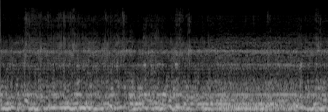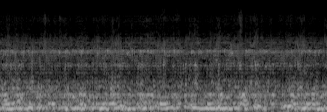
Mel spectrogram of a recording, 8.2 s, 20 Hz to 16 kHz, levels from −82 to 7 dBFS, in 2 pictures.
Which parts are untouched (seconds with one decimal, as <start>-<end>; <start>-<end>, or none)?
2.7-3.7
